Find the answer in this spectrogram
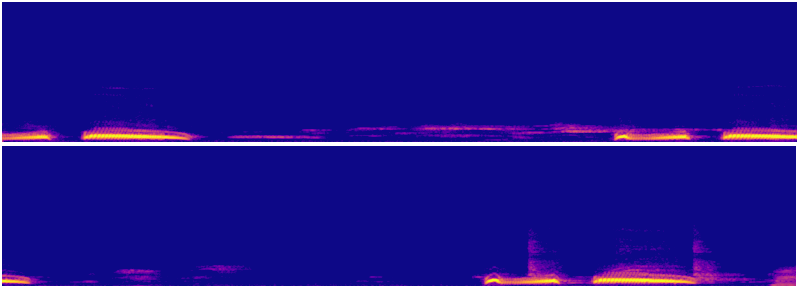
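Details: Spotted dove used as a decoy, thunder-voice style, giving three cooing phrases about three seconds apart, each a quick double note followed by a long, mellow, downward-sliding coo.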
